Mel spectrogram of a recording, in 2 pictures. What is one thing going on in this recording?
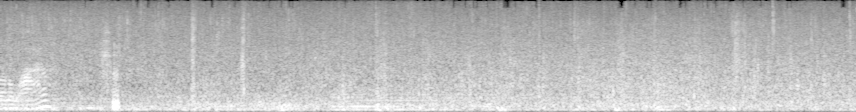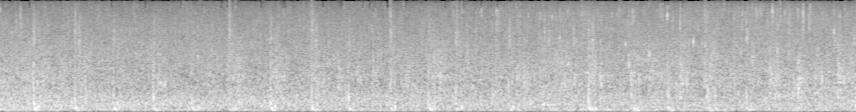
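Footsteps run quickly over wet ground.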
